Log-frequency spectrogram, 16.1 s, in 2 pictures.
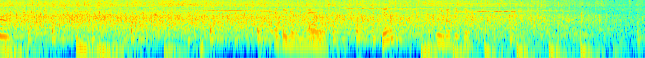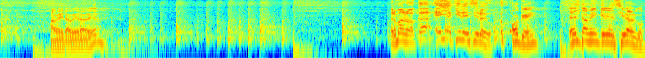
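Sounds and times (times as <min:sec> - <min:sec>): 
audience applause: 0:00.0 - 0:08.4
speech: 0:03.6 - 0:06.2, 0:08.7 - 0:09.5, 0:13.0 - 0:16.1.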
